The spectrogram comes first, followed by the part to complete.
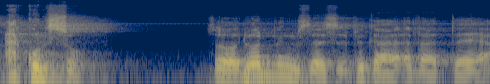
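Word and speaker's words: Arkansas: to aanso I know people call it a aners it's not called aers it's called AO in fact they passed a law on the pronunciation of aono if you say AAS they tell you no it is wrong it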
